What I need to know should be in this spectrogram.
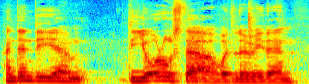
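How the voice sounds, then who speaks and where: A man's voice: medium pitch, moderate pace. A man hosting a podcast, asking short prompting questions and giving brief replies. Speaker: podcast host. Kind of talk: casual interview chat.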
